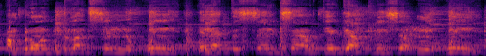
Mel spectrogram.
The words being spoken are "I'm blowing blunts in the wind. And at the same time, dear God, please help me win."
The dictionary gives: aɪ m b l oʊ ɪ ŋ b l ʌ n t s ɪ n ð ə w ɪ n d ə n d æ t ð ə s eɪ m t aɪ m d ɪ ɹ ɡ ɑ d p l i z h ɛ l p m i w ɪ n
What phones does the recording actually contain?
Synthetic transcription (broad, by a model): aɪ m b l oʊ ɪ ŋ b l ʌ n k s ɪ n ð ə w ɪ n ə n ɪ t ð ə s eɪ m t aɪ m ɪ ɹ ɡ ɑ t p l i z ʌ p m i w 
